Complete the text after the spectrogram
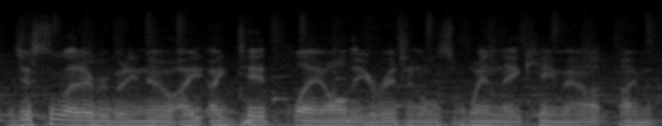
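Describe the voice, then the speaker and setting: A man in his thirties from Indiana telling a self-mocking anecdote in a rambling, animated way, as a video game reviewer. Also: mid-range voice, quick pace. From Indiana, USA. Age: 30s. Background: music.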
